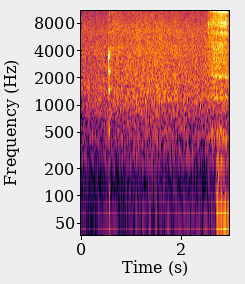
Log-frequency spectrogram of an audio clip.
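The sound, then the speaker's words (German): A steady, soft hiss of rain pattering on a roof, with one sharp tick early on and a brief louder rumble of drops near the end. No voices. “Sehr geehrte Zuhörer, bitte hören Sie jetzt einfach mal 10 Minuten besinnliches Regentropfen auf dem Dach.”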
